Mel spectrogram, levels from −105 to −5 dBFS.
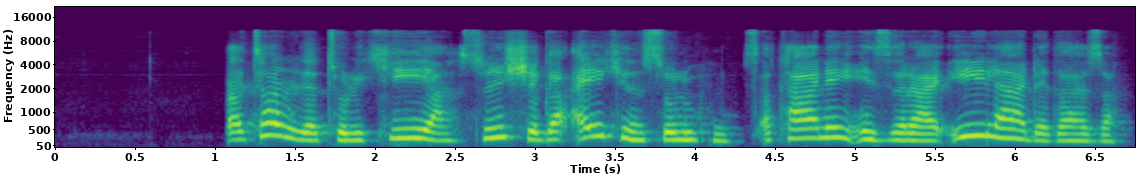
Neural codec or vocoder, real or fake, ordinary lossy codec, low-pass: codec, 24 kHz, 3 kbps, HILCodec; fake; none; 10.8 kHz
